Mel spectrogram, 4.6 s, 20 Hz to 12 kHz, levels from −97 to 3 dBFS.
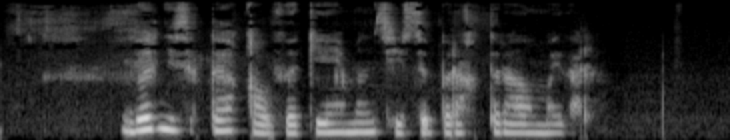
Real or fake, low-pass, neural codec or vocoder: real; 10.8 kHz; none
